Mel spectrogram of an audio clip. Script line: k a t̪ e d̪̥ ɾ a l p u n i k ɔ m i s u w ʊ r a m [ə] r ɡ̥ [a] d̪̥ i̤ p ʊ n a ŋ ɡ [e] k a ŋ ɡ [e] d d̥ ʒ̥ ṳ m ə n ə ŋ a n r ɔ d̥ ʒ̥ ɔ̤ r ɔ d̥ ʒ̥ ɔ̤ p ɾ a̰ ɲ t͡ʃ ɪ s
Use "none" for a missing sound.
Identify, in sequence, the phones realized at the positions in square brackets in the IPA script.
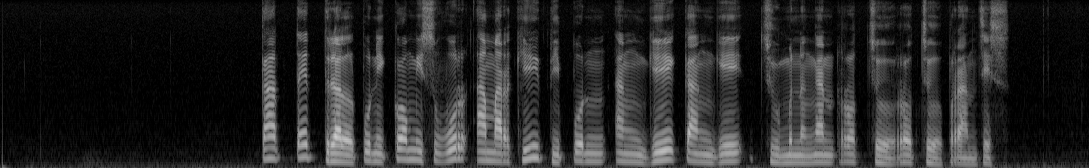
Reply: a, i, e, e

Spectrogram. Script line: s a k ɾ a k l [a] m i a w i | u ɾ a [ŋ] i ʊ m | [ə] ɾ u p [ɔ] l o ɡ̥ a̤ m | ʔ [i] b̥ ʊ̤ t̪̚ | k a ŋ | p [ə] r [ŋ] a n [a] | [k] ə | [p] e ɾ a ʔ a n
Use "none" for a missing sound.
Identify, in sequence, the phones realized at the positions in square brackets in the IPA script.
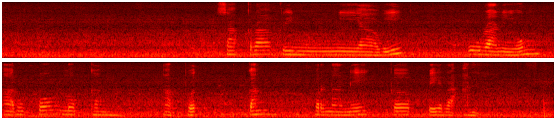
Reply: i, n, a, ɔ, a, ə, n, e, k, p

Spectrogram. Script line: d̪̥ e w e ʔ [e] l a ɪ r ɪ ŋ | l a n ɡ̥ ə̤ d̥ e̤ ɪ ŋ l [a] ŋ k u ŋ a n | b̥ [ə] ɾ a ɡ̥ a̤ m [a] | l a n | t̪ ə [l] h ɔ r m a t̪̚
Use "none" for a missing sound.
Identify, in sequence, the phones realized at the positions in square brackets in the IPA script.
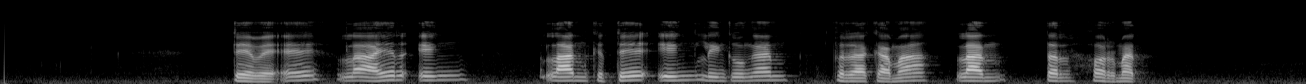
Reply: e, i, ə, a, r

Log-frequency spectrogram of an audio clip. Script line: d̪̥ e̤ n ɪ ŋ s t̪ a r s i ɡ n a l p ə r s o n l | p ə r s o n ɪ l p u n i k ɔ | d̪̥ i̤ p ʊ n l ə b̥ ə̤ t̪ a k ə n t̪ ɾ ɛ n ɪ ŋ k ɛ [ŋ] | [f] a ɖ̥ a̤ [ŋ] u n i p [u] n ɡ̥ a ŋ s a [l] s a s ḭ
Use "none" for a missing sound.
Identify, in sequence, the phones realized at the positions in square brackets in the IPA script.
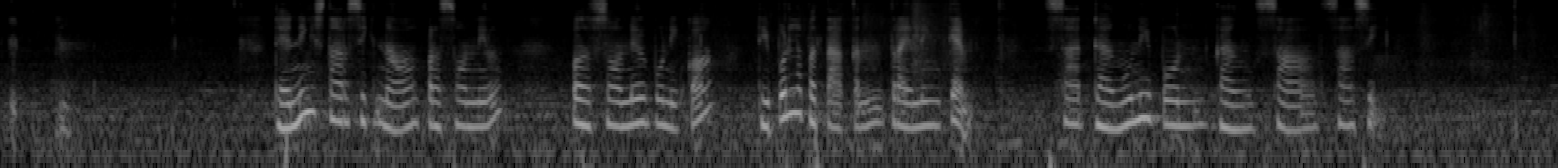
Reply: m, s, ŋ, ʊ, l

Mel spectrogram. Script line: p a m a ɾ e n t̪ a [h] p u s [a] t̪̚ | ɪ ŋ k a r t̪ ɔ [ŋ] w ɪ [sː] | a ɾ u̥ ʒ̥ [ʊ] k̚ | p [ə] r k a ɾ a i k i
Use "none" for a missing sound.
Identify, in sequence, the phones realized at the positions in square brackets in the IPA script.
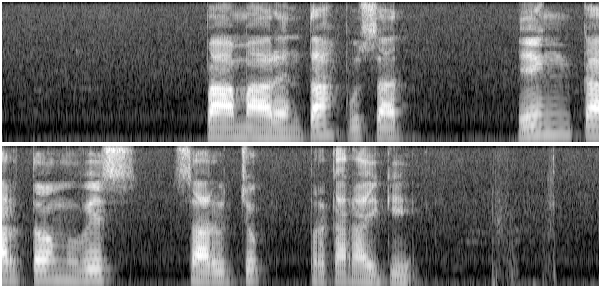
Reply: h, a, m, sː, ʊ, ə

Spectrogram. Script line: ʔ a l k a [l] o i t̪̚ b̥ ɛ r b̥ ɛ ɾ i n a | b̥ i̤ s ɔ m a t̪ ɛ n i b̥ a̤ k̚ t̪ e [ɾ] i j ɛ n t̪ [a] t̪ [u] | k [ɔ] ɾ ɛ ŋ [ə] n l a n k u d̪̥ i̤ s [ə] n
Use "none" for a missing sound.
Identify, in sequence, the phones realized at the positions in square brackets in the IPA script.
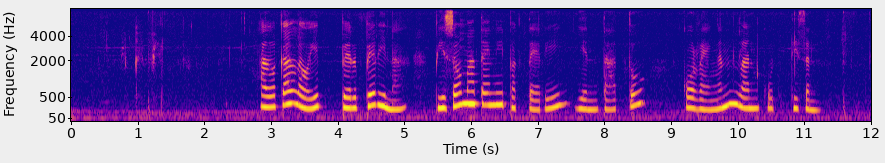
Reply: l, ɾ, a, u, o, ə, ə

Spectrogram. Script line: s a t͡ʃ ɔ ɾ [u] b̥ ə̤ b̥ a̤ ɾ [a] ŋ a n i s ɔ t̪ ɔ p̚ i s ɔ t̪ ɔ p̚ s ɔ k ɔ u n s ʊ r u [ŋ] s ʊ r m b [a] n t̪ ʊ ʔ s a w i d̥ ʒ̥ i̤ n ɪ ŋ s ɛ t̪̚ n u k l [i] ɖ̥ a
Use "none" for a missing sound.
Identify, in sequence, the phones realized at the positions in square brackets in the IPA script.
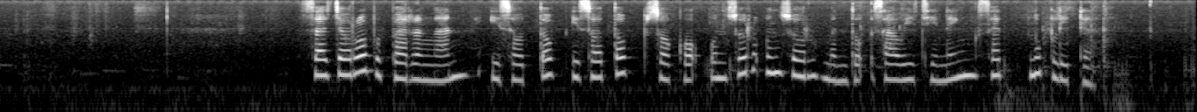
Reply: ɔ, ə, n, ə, i

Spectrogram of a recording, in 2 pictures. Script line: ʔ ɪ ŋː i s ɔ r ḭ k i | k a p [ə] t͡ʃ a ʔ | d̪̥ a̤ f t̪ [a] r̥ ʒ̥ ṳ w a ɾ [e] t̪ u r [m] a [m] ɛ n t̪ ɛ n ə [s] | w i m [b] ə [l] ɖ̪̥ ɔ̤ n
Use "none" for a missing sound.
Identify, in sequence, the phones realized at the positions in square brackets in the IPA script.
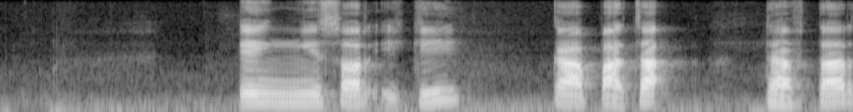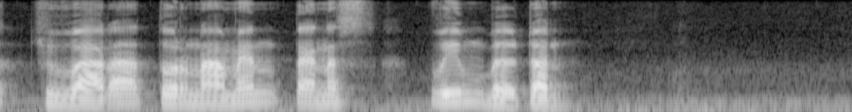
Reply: a, a, a, n, m, s, b, l

